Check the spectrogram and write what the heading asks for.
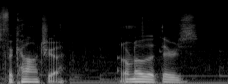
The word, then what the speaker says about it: focaccia: in your house is how you say focaccia it's focatra I don't know that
